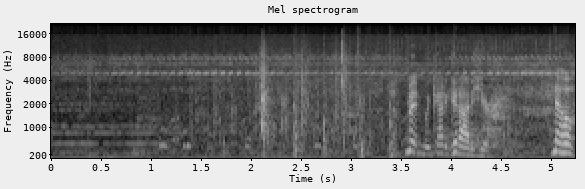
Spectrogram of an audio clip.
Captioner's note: dogs Barking In Distance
